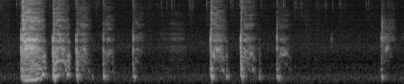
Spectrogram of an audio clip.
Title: Coughing into my pillow (M)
